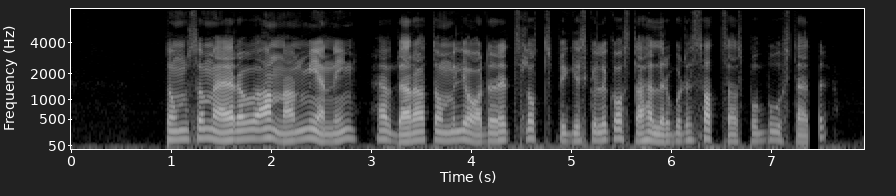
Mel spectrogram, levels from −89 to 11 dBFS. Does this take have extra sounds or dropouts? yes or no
yes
